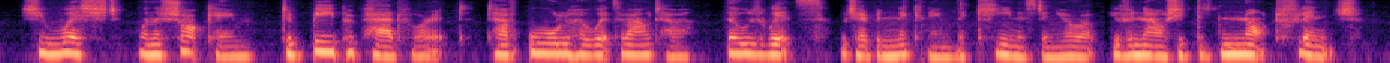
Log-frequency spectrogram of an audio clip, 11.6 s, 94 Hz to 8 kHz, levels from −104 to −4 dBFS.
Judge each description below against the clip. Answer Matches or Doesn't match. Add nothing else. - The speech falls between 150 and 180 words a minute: Matches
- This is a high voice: Doesn't match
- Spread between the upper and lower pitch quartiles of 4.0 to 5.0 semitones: Doesn't match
